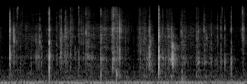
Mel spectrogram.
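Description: Slime being squeezed and pulled out of a plastic tub by hand, giving a string of sharp, irregular crackling pops; the loudest come about half a second and a second and a half in.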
